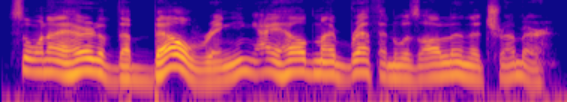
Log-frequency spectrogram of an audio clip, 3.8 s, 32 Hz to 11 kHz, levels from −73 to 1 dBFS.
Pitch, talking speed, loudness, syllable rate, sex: 150 Hz, 285 wpm, -18 LUFS, 5.5 syllables/s, male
